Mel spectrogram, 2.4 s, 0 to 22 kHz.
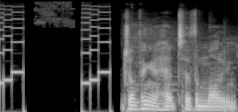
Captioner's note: the sampled beep, in mario 3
